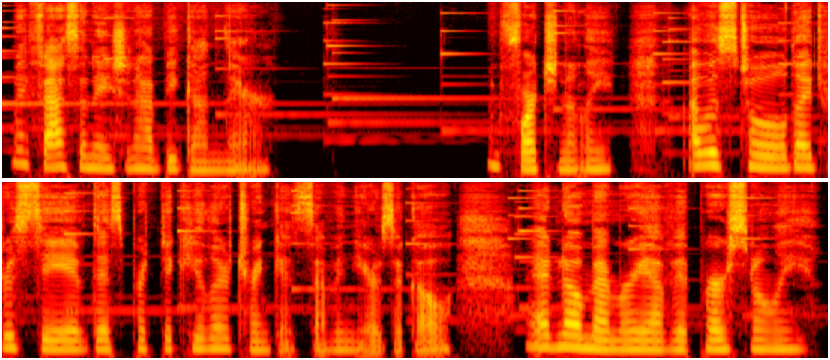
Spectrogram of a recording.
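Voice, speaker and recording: A woman streams a visual novel with game music playing under her voice, reading the narration aloud expressively. Her medium-pitched voice is warm and creaky, at a normal speed. Now and then she corrects herself mid-sentence.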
